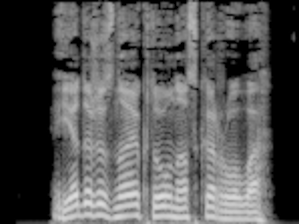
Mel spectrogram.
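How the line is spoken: Short laugh. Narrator (Russian): хохотнула Даша

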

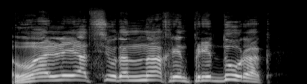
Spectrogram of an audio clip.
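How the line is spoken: Shouted in deep bass. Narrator (Russian): выкрикнул он басом

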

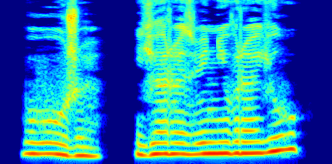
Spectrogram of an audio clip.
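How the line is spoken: Dejected question. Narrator (Russian): спросила я упавшим голосом

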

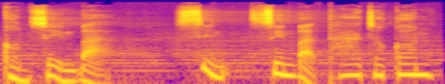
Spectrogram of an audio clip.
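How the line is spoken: Frightened, weak, trembling. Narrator (Vietnamese): Cô sợ hãi nói giọng yếu ớt run rẩy

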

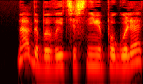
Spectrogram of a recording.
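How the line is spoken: Plain. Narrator (Russian): сказала Амели

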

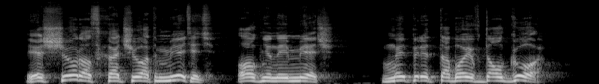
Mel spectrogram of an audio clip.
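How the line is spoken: Booming drone. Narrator (Russian): Гарцвог … прогудел

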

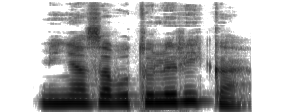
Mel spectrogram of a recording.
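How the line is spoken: Shy, smiling. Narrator (Russian): робко улыбнулась брюнетка

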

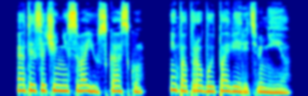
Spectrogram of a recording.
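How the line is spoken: Soft. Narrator (Russian): мягко сказал

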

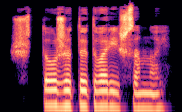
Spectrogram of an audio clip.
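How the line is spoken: Anguished mutter. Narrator (Russian): пробормотал он, разглядывая меня с такой тоской

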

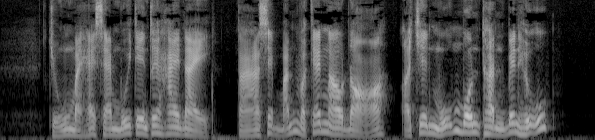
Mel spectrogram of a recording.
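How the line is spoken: Shouted command. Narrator (Vietnamese): Hoa Vinh quát bảo rằng

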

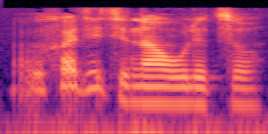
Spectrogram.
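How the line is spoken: Sighing. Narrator (Russian): вздохнул Кортес

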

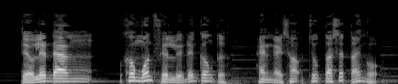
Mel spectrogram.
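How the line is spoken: Soft voice. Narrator (Vietnamese): Kim Tiểu Liên khẽ nói

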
